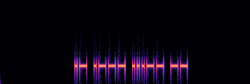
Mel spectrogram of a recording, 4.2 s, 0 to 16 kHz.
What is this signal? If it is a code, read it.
Morse code, heard as a keyed tone, about 31 wpm, 700 Hz. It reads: AJ3M
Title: USA Call Signs - 4 Characters - 2x Character Spacing - 30wpm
